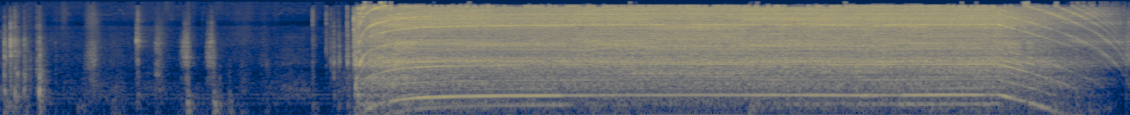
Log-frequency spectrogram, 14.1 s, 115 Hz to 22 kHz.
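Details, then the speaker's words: Virutex FC116U door morticer from 2012 after bearing replacement: motor winds up fast to a steady smooth high whine with no vibration, rumble or rattle, then spins down evenly; normal running. "Nice one. No vibration, and she sounds a lot smoother."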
